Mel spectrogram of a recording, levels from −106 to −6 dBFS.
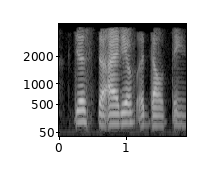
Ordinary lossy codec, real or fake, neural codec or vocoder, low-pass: MP3, 24 kbps; fake; vocoder, 44.1 kHz, 128 mel bands every 256 samples, BigVGAN v2; 3.6 kHz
